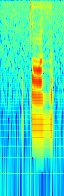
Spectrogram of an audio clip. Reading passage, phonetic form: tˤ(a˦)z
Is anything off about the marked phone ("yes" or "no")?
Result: no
